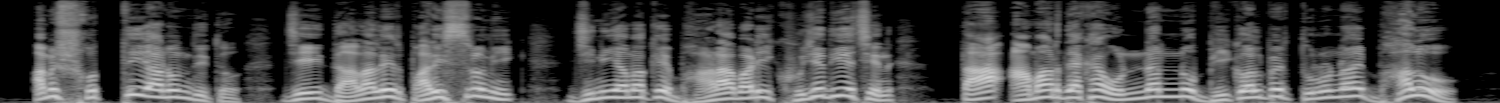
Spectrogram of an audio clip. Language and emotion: Bengali, happy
